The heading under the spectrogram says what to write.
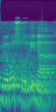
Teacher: سین صفیر کی آواز سے پتلی آواز سے پڑھا جائے گا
